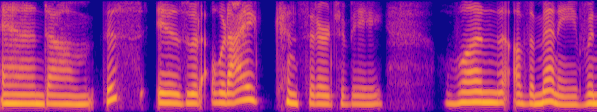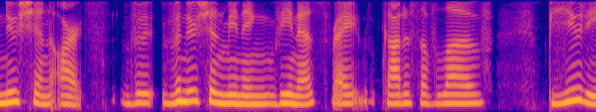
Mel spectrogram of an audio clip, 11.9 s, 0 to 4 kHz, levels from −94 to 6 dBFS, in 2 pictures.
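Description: No technical faults can be heard anywhere in the clip.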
